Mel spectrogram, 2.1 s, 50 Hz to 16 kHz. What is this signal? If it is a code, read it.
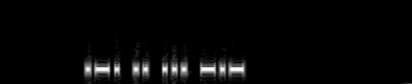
Morse code, heard as a keyed tone, about 53 wpm, 700 Hz. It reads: RISK
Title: Sentences from Top 600 Words - New Word Drill - 50wpm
